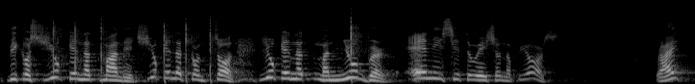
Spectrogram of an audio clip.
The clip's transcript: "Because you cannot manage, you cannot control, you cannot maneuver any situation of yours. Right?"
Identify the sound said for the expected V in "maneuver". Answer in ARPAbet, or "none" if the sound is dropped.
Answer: B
